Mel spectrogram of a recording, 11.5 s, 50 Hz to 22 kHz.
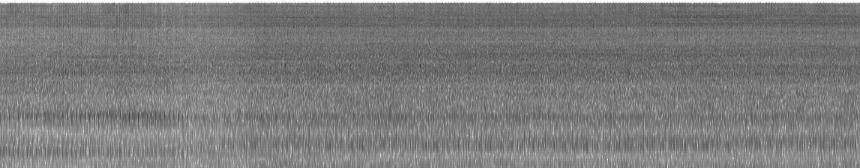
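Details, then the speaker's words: Toyota Corolla 2E petrol engine after repair for smoking and oil consumption; steady, even idle with constant pitch and no misses, shake or knocking; engine runs very smooth, cooling fan now switching on automatically; normal idle. "Pero yung makina niya pinong-pino na, walang palag."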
